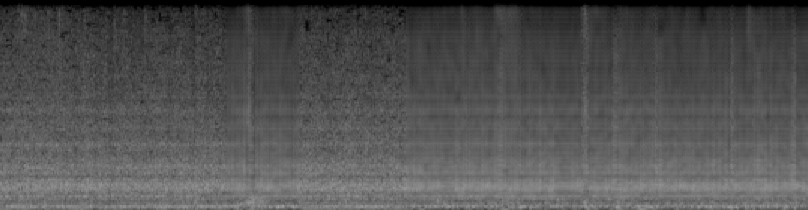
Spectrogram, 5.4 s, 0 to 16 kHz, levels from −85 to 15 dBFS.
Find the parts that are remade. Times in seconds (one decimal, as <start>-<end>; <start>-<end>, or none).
1.5-2.0; 2.7-5.4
